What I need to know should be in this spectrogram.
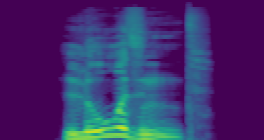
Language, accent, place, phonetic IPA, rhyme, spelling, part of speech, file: German, Germany, Berlin, [ˈloːzn̩t], -oːzn̩t, losend, verb, De-losend.ogg
- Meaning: present participle of losen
